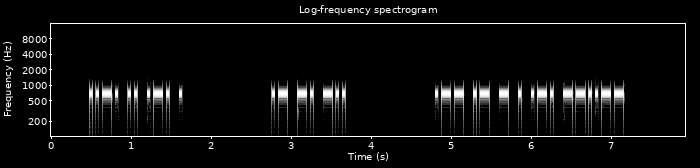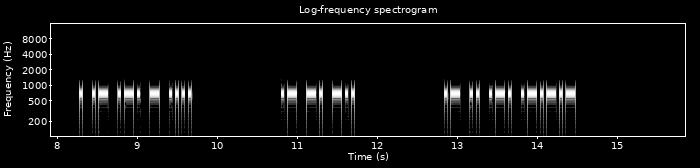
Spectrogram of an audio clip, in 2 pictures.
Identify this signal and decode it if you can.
Morse code, heard as a keyed tone, about 30 wpm, 700 Hz. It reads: FIRE AND WATER, EARTH AND AIR.
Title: 4x Word-Spacing - Sentences from Top 400 Words - 30wpm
